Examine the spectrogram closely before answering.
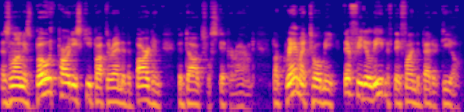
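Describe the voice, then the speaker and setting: A man's voice: mid-range voice, lively intonation, brisk. A man reading a children's novel aloud expressively, as a volunteer story reader.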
